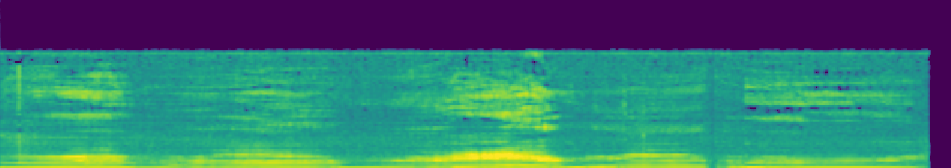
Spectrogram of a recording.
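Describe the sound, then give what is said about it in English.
A loud, sustained whale call moans continuously for about eight seconds, its rich, tonal voice sliding slowly up and down in pitch before cutting off abruptly. “Are you a mega whale from the planet”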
